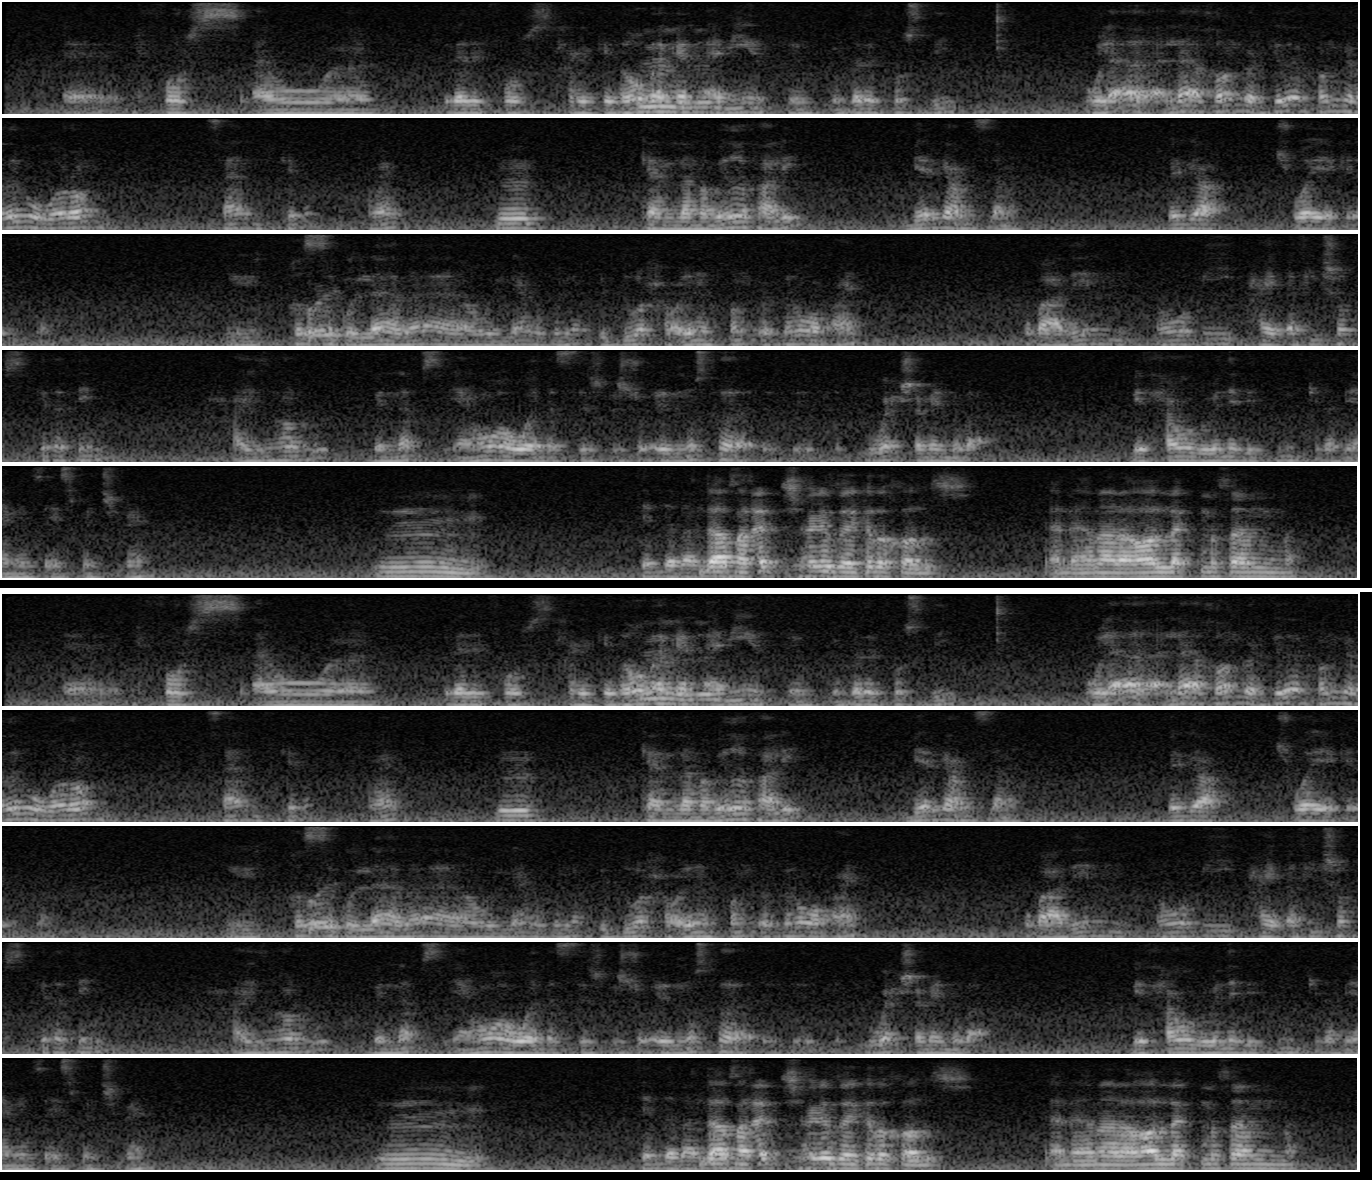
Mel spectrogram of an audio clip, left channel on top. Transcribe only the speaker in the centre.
آه، الفرس او آه، بلاد الفرس حاجه كده هو
بقى كان امير في في بلاد الفرس دي ولقى لقى خنجر كده الخنجر ده جواه رمل ساند كده تمام
كان لما بيضغط عليه بيرجع بالزمن بيرجع شويه كده بالزمن القصة
كلها بقى واللعبة كلها بتدور حوالين الخنجر ده هو معاه وبعدين هو في هيبقى في شخص كده تاني هيظهر له بالنفس يعني هو هو بس الش- الش- النسخة ال- ال- الوحشة منه بقى بيتحول ما بين الاتنين كده بيعمل زي سويتش فاهم
تبدأ بقى القصة
تدور
وبتاع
